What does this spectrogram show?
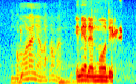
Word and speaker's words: Rohmat: Ya kan, berarti kalau misalnya Rohmat ya, real dulu nih. Ya. Berarti tinggal ditambahin real. Cuman H-nya itu tidak dibaca nanti ya, Mas Rohmat.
